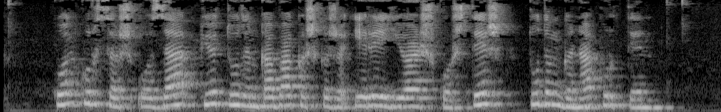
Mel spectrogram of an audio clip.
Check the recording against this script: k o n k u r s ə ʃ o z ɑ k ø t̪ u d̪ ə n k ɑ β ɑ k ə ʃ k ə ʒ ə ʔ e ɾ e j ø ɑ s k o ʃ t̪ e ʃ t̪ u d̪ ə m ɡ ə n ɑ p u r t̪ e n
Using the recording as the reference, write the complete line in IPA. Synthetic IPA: k o n k u r s ə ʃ o z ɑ k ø t̪ u d̪ ə n k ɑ β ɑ k ə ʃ k ə ʒ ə ʔ e ɾ e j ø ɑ ʃ k o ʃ t̪ e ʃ t̪ u d̪ ə m ɡ ə n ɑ p u r t̪ e n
